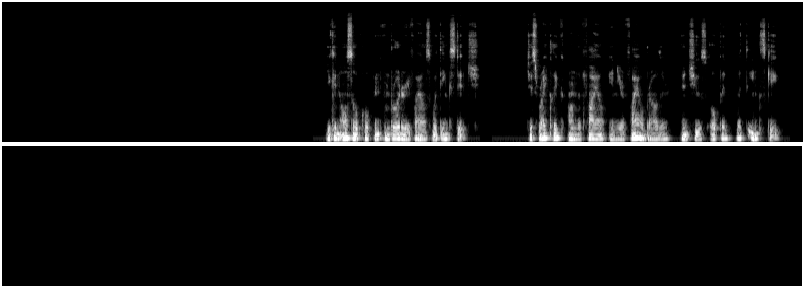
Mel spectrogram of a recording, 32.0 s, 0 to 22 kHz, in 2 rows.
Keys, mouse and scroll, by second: 3.4 click, 7.7 click, 8.8 click, 11.8 right click, 13.7 click, 18.5 click, 20.8-21.4 ctrl+scroll up 2, 22.0 ctrl+click, 23.7 n, 25.9-26.5 ctrl+scroll up 2, 27.2 ctrl+click, 28.1-28.6 ctrl+scroll down 2, 29.8-31.7 ctrl+drag.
